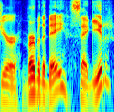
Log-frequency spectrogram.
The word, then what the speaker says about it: seguir: Okay, now the verb of the day is seguir, and seguir means to follow. Now, seguir is spelt S E G U I R, seguir.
